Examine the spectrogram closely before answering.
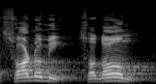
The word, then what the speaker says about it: Sodom: منسوب کیا گیا ہے، سوڈومی، سودوم وہ شہر تھا، صدوم جس کو ہم کہتے ہیں، سوڈوم، SODOM، یہ بائبل میں اس کا تلفظ ہے، تو اس سے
